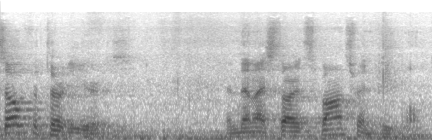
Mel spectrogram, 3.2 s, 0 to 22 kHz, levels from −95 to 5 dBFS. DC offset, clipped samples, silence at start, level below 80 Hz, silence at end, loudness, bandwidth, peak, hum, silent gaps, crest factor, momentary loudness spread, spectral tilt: under 0.1%; under 0.1%; 0 s; -40 dBFS; 0 s; -29 LUFS; 15.5 kHz; -12 dBFS; none; none; 18 dB; 15 LU; -5.5 dB/octave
